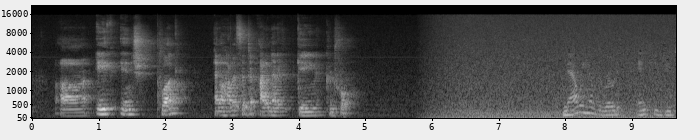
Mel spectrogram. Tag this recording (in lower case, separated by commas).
speech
